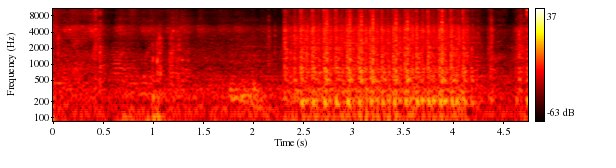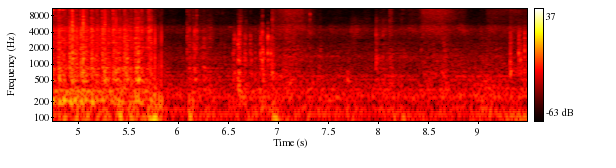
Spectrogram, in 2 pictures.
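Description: A sewing machine stitches around a handbag in two sustained runs of rapid mechanical whirring, close and loud, with quieter handling between bursts and speech heard faintly in pauses.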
